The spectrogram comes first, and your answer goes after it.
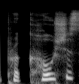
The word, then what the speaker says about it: precocious: The stress is on that middle syllable. Co. Precocious.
